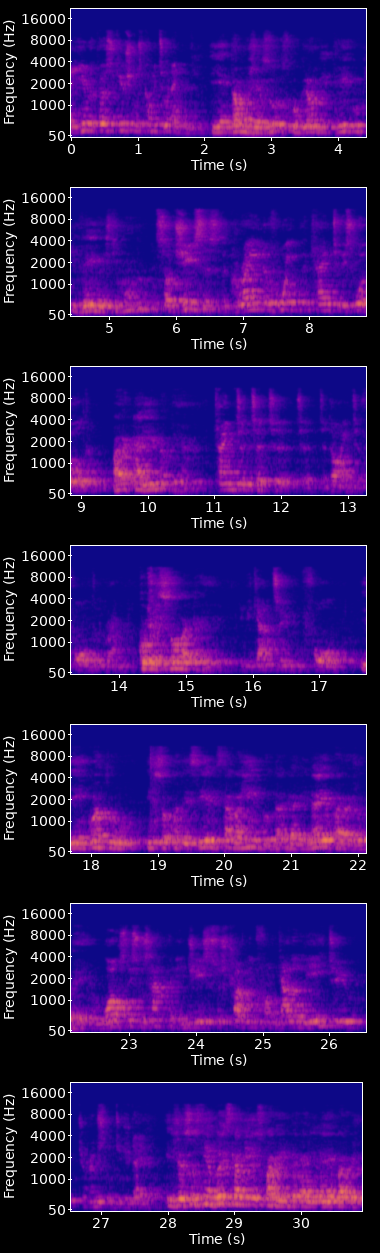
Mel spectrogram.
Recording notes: KCC's morning service. Please note that this is a live recording and at times the audio quality may not be the best due to external circumstances.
